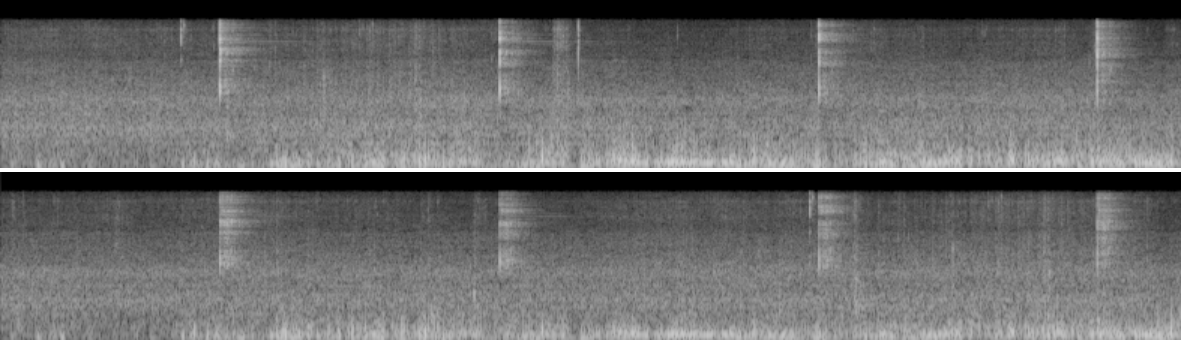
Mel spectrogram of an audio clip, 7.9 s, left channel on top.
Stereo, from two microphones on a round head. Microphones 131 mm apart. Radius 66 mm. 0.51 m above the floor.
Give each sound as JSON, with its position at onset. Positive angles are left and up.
{"t": 1.4, "sound": "scissors", "side_deg": 75, "distance_m": 1.8}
